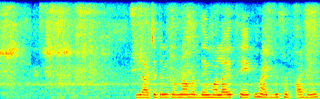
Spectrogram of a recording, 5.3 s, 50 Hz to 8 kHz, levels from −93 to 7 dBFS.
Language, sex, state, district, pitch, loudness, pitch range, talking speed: Marathi, female, Maharashtra, Pune, 220 Hz, -15 LUFS, 210-225 Hz, 90 wpm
